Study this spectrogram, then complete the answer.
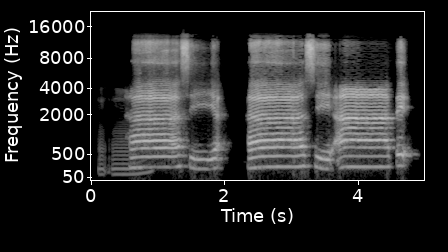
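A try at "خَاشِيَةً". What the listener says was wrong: Bukan ha tapi kho. Khasyiati.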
